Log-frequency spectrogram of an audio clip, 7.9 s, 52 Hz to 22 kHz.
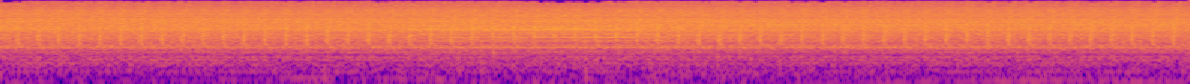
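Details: Audi A6 C6, cold morning: a regular, sharp tapping of about two beats a second over a quiet idle. This is a distinct engine knock.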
